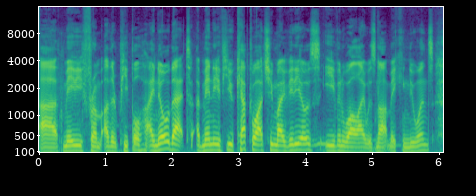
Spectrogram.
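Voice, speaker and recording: With a Canadian accent, a man speaks at a fairly quick pace and a medium pitch, with ordinary pitch variation and a dry sound with no echo. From Canada. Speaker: English teacher. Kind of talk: casual talk to camera. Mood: warm, friendly. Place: open country. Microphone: phone near.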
